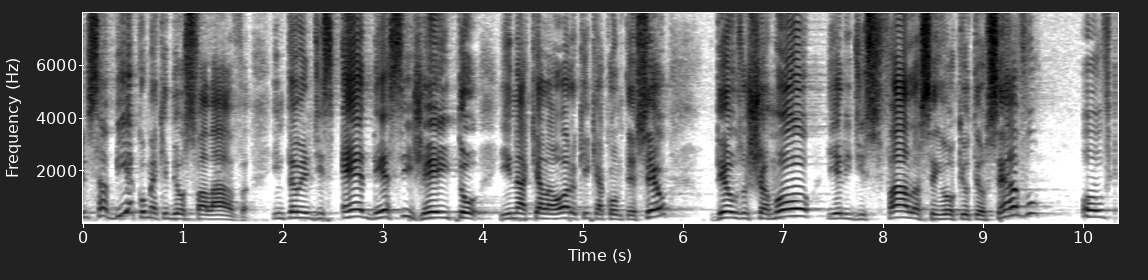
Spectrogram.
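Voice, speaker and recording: A man preaching a sermon, exhorting his listeners with rhetorical questions and calling them brother. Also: high-pitched.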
